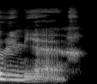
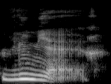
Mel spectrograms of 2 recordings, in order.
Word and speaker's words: lumière: The E is silent at lumière.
